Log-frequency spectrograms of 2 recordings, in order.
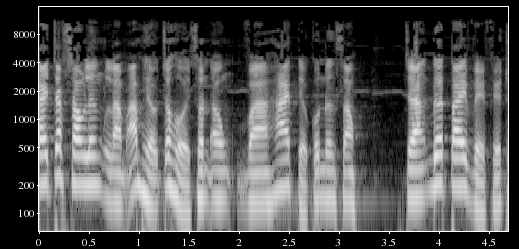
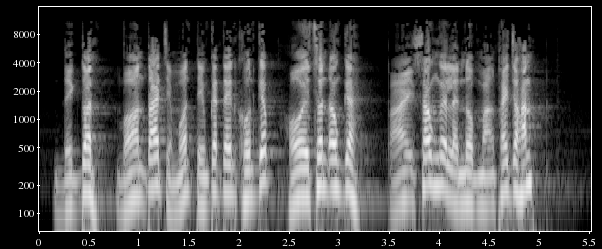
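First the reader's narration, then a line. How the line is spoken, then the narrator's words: Furious shout. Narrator (Vietnamese): căm tức, Lâm Sương quát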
